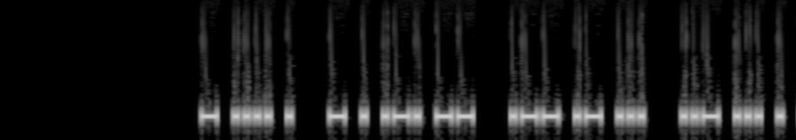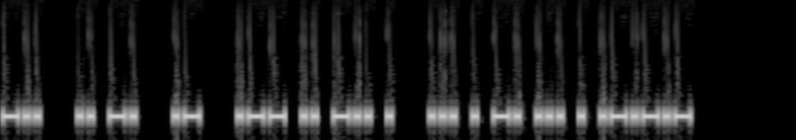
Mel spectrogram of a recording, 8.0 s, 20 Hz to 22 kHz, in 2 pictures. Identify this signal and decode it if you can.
Morse code, heard as a keyed tone, about 46 wpm, 700 Hz. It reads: THE TERM WAS USED IN A WIDE SENSE.
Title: Sentences from Top 1000 Words - Review Part 6 - 45wpm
